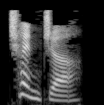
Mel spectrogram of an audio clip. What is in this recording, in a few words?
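"趁着", Mandarin Chinese; hsk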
